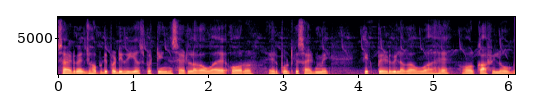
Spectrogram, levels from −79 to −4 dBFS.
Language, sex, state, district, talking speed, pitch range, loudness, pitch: Hindi, male, Uttar Pradesh, Varanasi, 285 wpm, 115-130 Hz, -18 LUFS, 120 Hz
